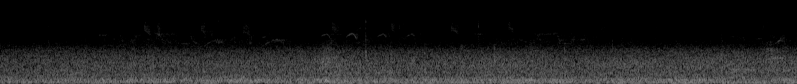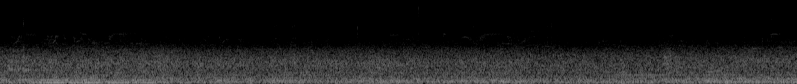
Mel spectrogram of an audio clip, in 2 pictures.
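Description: A duck dabbles its bill in shallow muddy water with soft wet clicks.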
